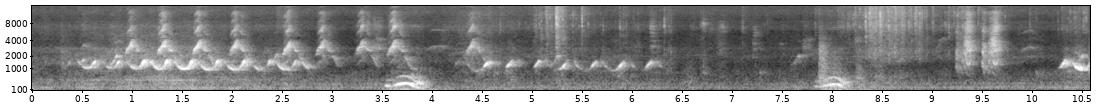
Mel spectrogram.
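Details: Hand-tame white-eared bulbul fussing affectionately over its owner's relative, singing rapid runs of wavering, looping whistled notes, repeated in long trills, broken by two low hoarse notes and a rustle.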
